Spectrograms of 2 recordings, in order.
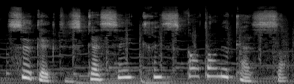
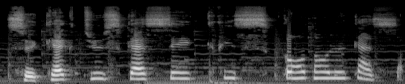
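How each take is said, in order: First: The sentence is said at a faster pace. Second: The sentence is said at a slower pace.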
